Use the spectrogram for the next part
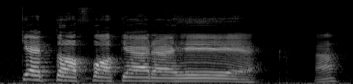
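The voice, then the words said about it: Mobster voice impression. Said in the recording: “my best lobster impersonation ... Like mobster, innit?”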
